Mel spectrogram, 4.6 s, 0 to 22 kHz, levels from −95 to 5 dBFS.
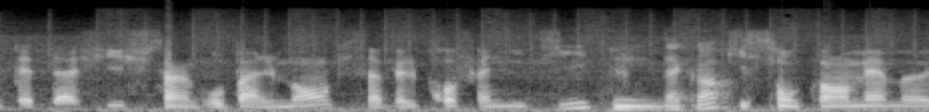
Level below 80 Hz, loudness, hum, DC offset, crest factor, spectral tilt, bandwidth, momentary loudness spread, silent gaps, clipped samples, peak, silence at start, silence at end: -40 dBFS; -17 LUFS; none; under 0.1%; 16 dB; -6.5 dB/octave; 13.5 kHz; 9 LU; none; under 0.1%; 0 dBFS; 0 s; 0 s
